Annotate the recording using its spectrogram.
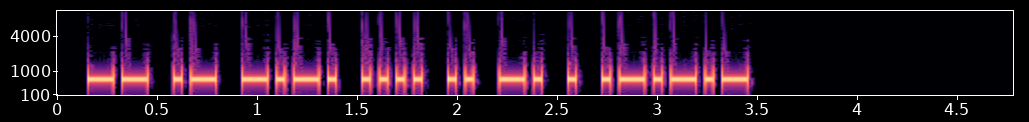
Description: Morse code, heard as a keyed tone, about 27 wpm, 700 Hz. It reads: MACHINE.
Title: Sentences from Top 1000 Words - Review Part 2 - 28wpm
